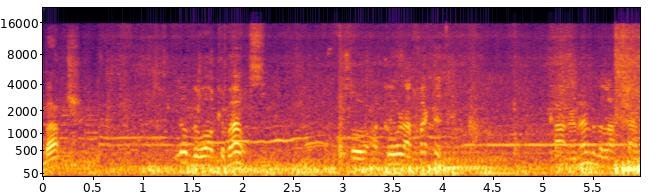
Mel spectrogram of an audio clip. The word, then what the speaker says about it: Akora Khattak: I'm at the Akora Khattak, say it properly, Akora Khattak bus station, where buses will arrive from the direction of Peshawar, which is that way.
